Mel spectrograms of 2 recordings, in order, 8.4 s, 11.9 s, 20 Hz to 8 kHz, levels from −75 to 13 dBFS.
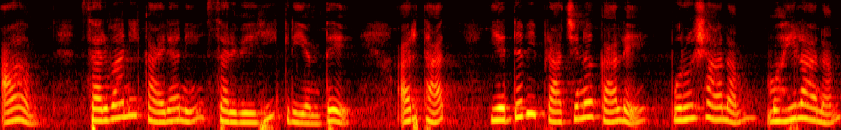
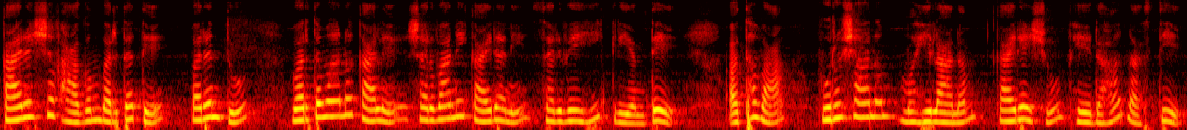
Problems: none marked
